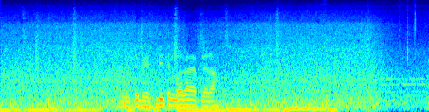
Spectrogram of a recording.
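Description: River water flows steadily beside the riverbank in the rainy Konkan countryside, a continuous broadband rush that stays even throughout, with a voice speaking briefly over it in the middle.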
